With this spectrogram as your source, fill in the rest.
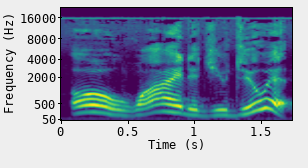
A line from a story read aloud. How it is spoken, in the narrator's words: They groaned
